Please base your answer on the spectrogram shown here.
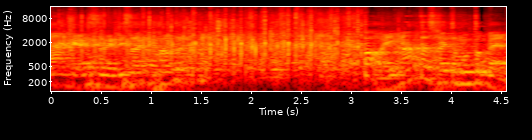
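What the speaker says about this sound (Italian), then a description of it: "Un applauso a Andrei che è d'accordo con noi." A burst of clapping from a small crowd at a cosplay talk at a comics festival, steady throughout, with voices talking over it.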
